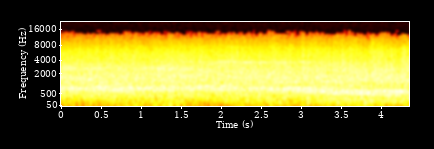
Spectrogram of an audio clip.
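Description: Large football stadium crowd applauding and cheering, a steady noise with no break.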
